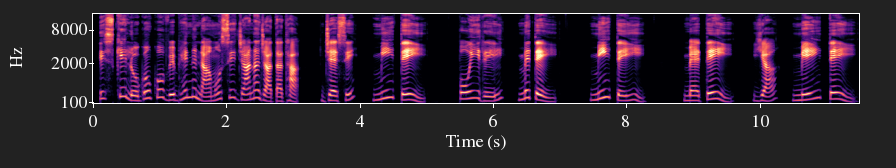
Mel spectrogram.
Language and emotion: Hindi, neutral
